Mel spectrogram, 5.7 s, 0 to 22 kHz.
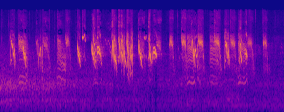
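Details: A lively flock of sparrows by the road to a Tenmangu shrine on 13 December 2019. Loud, quick chirps come about every quarter second, interleaved with wavering, warbled calls from several birds at once.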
